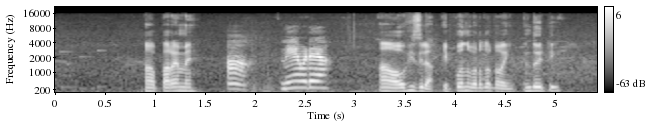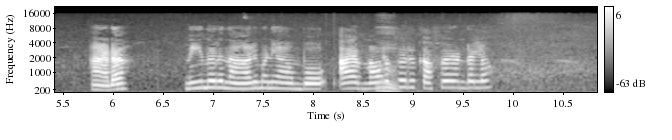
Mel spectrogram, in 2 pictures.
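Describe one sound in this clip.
A young man talks calmly on a phone, close by.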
